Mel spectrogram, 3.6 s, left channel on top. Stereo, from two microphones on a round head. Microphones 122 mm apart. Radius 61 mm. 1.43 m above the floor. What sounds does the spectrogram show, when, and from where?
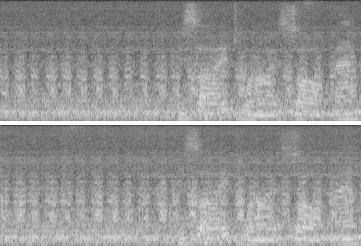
1.7 s a man speaking: 60° left (ahead or behind), 2 m; by 3.5 s 85° left, 2.5 m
